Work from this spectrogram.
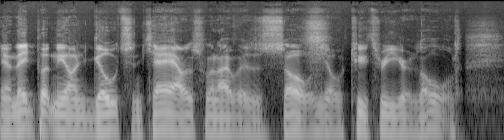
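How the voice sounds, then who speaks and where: With an American accent, a man speaks at a moderate pace in a very deep, low voice on a very clean recording with a silent background. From Montana. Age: 80s+. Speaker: retired rodeo champion. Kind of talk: interview. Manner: halting.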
